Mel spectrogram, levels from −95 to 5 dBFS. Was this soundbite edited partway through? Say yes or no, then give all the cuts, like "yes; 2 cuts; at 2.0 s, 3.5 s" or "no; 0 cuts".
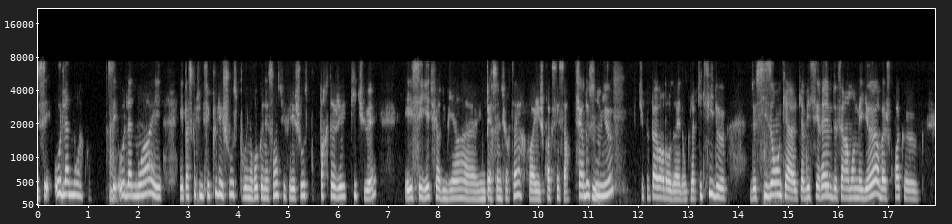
no; 0 cuts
